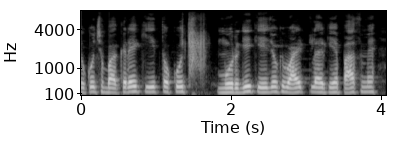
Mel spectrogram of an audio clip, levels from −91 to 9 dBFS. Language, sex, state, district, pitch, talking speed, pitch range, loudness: Hindi, male, Jharkhand, Garhwa, 170 Hz, 205 wpm, 160-175 Hz, -16 LUFS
